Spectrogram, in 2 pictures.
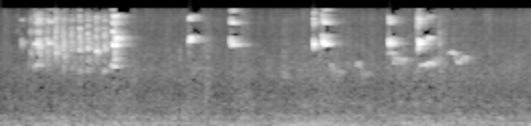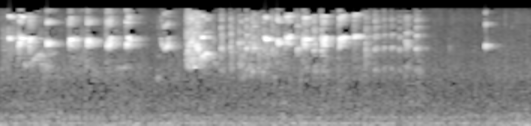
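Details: Lovebirds kept in an aviary calling in high, thin, rasping chirps, at first spaced, then crowding into a busy twittering chatter with a few drawn-out squeaky notes.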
